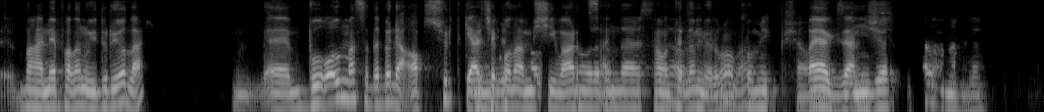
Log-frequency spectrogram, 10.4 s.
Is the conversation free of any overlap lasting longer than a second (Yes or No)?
No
